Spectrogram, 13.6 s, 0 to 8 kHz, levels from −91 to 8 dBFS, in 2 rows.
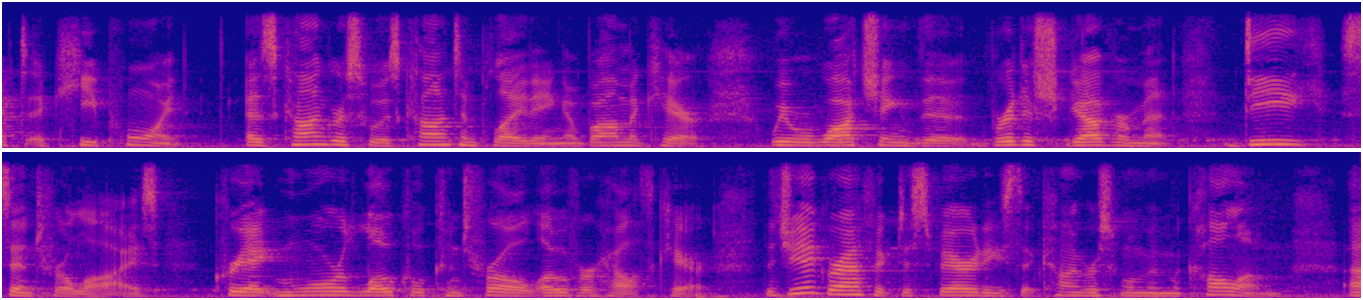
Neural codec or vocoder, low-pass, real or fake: none; 7.2 kHz; real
